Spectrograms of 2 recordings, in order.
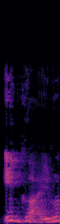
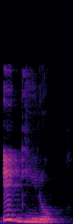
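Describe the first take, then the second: First: "एगाइरो" with "gai" in the middle; the rejected reading "एगाइरो", middle vowel "ai"; mispronunciation demo. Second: "एगीरो" with long "gee" in the middle; teacher's model "एगीरो", middle vowel "ee"; correct pronunciation demo. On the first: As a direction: say "एगाइरो" with an "ai" diphthong. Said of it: "एगाइरो नहीं पढ़ते". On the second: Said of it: "इसको हम एगीरो पढ़ेंगे". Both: Shown as a demonstration.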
